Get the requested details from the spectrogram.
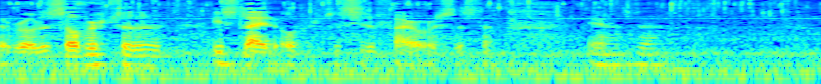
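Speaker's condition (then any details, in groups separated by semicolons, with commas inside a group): ALS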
